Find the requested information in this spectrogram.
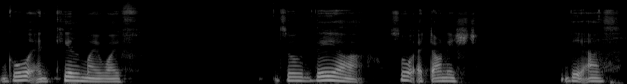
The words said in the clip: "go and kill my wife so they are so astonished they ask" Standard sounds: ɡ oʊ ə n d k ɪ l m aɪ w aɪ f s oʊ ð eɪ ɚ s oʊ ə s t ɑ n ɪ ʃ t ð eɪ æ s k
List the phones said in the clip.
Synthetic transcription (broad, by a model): ɡ oʊ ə n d k ɪ l m aɪ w aɪ f s oʊ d eɪ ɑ s oʊ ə t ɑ n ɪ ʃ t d eɪ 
